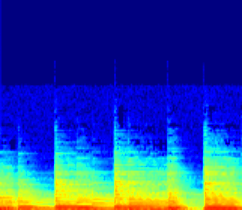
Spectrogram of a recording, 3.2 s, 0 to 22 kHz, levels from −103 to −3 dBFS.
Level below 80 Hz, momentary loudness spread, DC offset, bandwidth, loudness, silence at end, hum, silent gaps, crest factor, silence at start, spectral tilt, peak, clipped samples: -40 dBFS; 6 LU; under 0.1%; 7 kHz; -20 LUFS; 0 s; none; none; 12 dB; 0 s; -8.5 dB/octave; -6 dBFS; under 0.1%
